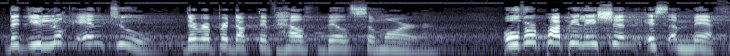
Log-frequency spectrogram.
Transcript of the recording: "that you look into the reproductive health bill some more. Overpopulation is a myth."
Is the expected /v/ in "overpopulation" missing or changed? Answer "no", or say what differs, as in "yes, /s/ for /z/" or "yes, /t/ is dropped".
no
